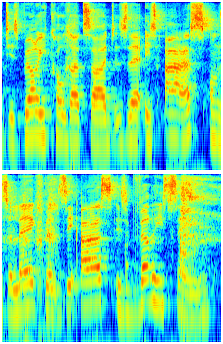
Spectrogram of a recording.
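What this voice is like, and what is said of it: Convincing put-on French accent. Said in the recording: “a French accent, or... It was a brilliant French accent... I thought that was a pretty good accent. It's better than I can do.”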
